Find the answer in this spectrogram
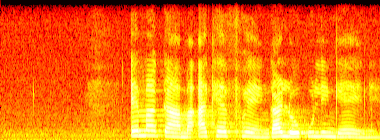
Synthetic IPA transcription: ɛmaɡ̥ʱamaʔakʰɛfʰwɛŋɡʱalokʼuliŋɡʱɛːnɛ

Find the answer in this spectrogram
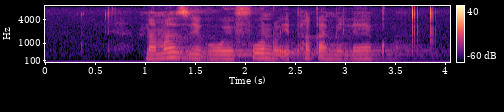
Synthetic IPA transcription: namazik̬ɔwefundʱɔ̰ʔɛpʰak̬ʼamilɛːk̬ʼɔ̥

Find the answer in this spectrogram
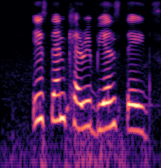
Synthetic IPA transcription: istankʰaribianstets

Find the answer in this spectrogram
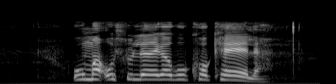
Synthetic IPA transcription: umaʔuɬulɛk̬ak̬ukʰɔkʰɛːla

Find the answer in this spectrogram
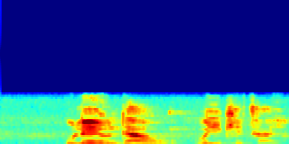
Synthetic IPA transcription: ulɛjɔndʱawɔ | ojikʰɛtʰaːjɔ

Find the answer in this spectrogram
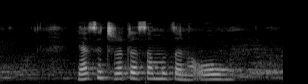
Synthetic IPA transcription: jasɪtʰʼratʼasamʊt͡sʼana̰ʔoːʊ

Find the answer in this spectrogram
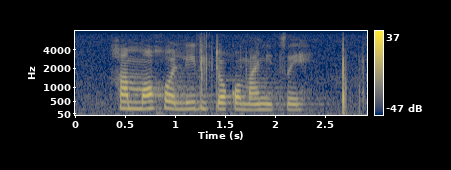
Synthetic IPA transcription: χamɔχɔlɪditʼɔkʼɔmanɪt͡sʼe

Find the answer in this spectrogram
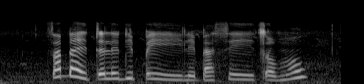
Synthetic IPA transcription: t͡sʼabaɪtʼɛledipʼɪlɪbasɪt͡sʼɔmo

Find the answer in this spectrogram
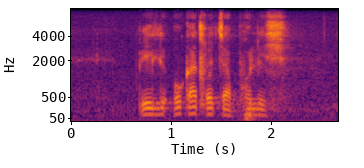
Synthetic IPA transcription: pʼɪlɪʔʊkʼat͡ɬʼɔt͡ʃʼapʰoliːʃi̥

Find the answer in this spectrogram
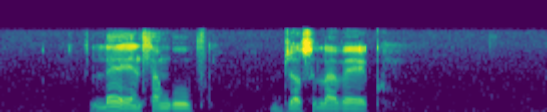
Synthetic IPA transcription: lɛɦɛnɬaŋɡup̪fu̥ | b͡ʐaʂilaβɛːkɔ̥

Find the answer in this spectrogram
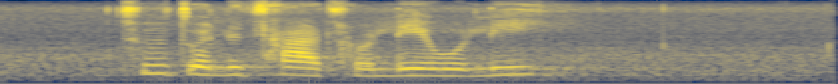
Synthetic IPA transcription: tʰutʼɔlɪt͡sʰat͡ɬʰɔlɪʊlɪ

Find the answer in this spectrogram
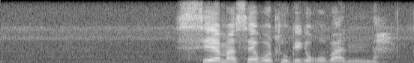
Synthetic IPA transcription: sɪamasɪbʊt͡ɬʰokʼɪkʼɪɣʊban̩ːna

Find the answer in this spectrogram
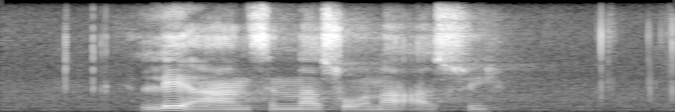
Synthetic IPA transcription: lɪɦansinaʂɔna̰ʔa̰ʂi

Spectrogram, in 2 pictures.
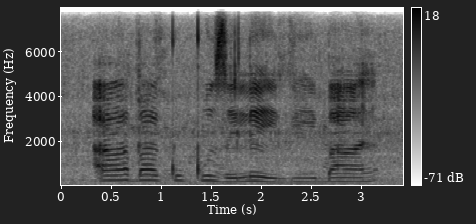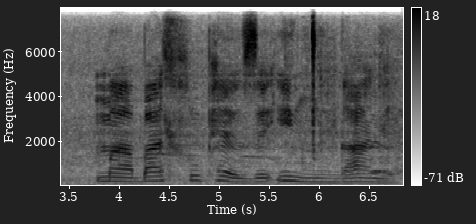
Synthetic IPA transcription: aɓaǃuǃuzɛleli | maɓaɬupʰɛzɛʔiːŋ͡ǀʱiŋɡʱaːnɛ

